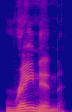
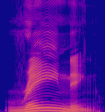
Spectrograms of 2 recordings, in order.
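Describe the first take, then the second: First: Both nasal sounds are made with the tongue tip. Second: A tongue-tip nasal comes first, then a tongue-back nasal. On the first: The speaker calls it wrong. "Rainin would be using the N sound twice" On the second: The speaker calls it right. "It's got to be first the N sound, then the N G sound"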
